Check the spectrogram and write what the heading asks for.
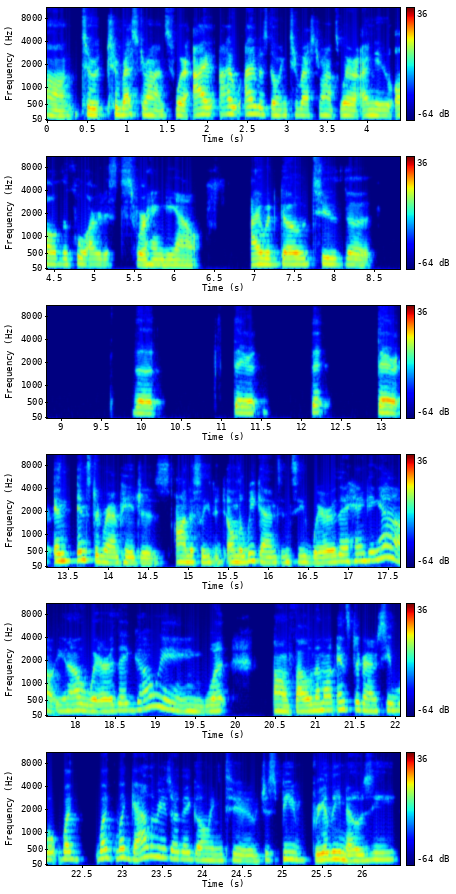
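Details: Adult woman who stutters, speaking with repetitions of words and phrases; stuttering.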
